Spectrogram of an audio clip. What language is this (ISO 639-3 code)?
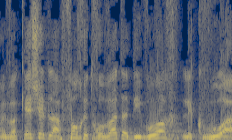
heb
